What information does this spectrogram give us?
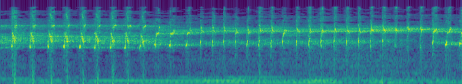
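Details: Fighter lovebird giving its long ngekek trill, used as a lure and tutor recording to get young lovebirds singing: a dense, rapid chatter of high chirps, about twenty a second, held without pause over a faint low engine hum.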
